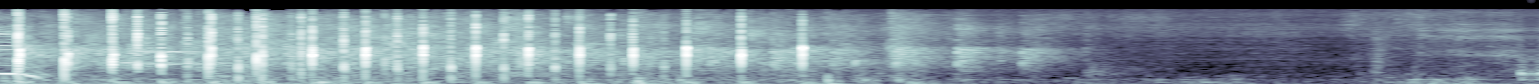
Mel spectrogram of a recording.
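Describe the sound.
A small audience claps in a quick, uneven patter of sharp hand claps that gradually thins out and fades after about five seconds, with faint voices murmuring underneath.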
